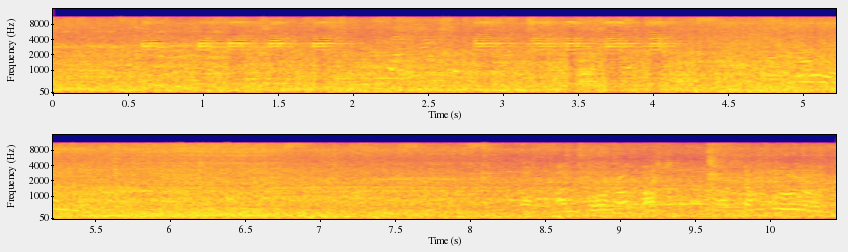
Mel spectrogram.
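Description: Motorbike engines hum past on a street.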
